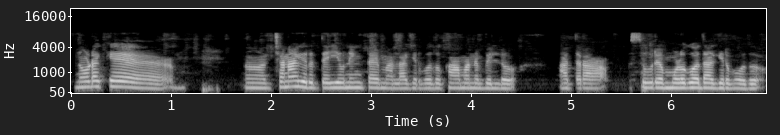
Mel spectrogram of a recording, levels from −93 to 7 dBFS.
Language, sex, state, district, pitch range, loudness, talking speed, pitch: Kannada, female, Karnataka, Bellary, 190-210 Hz, -18 LUFS, 105 wpm, 195 Hz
